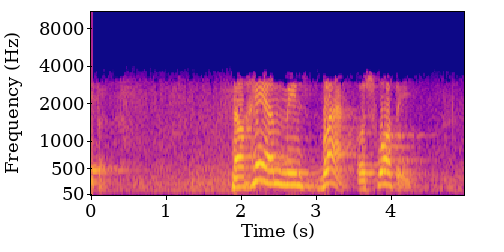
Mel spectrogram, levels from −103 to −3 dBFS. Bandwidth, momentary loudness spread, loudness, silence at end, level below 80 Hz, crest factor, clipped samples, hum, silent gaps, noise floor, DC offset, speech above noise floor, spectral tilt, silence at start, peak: 3.6 kHz; 24 LU; -18 LUFS; 0.65 s; -64 dBFS; 16 dB; under 0.1%; none; none; -43 dBFS; under 0.1%; 27 dB; -11.5 dB/octave; 0 s; -4 dBFS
